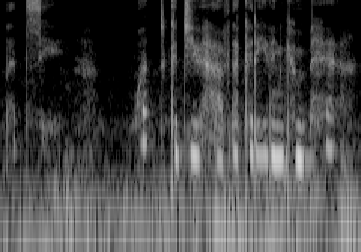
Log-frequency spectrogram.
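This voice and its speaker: A proud, playful storybook leprechaun, acted out by a woman in a whispered role-play. The voice is hushed and very slow, lingering over repeated words with haughty, quaint phrasing. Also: sits high, level tone, slightly rough, full character voice. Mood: musing. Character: proud, mischievous leprechaun collector of trinkets and treasures.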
